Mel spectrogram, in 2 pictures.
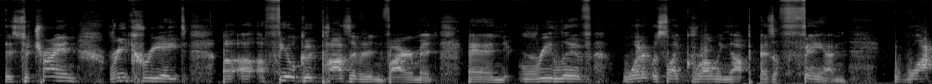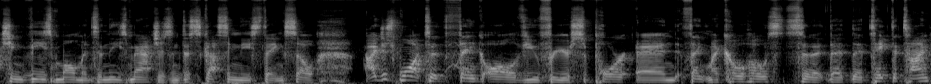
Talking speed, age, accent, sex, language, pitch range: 170 wpm, 30-49, American, male, English, 115-155 Hz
